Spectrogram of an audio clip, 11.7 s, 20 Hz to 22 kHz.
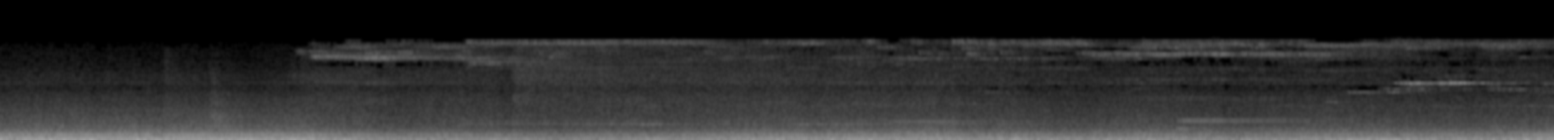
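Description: N700 Shinkansen bullet train rolling slowly along the platform, a steady rumble of wheels and running gear with a low hum underneath.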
